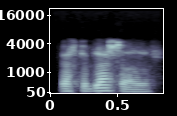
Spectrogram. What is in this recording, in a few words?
goodbye, icelandic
